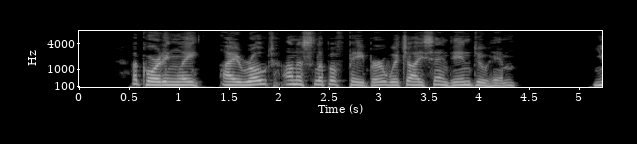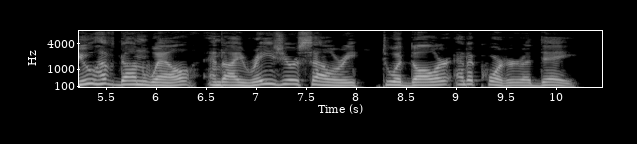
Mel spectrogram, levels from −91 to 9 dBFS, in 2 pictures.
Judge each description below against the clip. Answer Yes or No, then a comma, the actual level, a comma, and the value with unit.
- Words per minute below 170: No, average, 180 wpm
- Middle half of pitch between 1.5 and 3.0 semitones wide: No, average, 3.7 semitones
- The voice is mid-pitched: Yes, medium, 165 Hz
